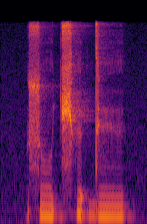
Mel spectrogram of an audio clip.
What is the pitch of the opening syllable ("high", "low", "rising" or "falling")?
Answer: low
